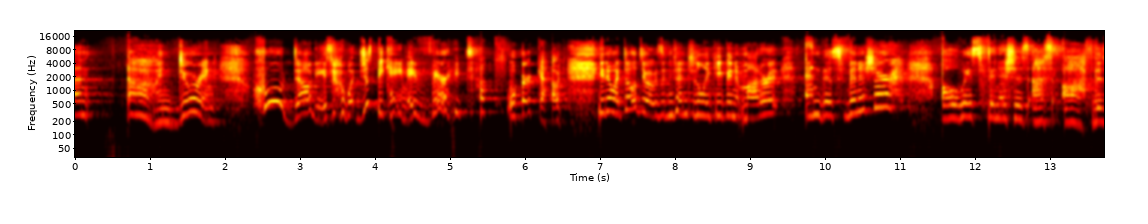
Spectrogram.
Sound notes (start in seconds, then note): 5.9 laughs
